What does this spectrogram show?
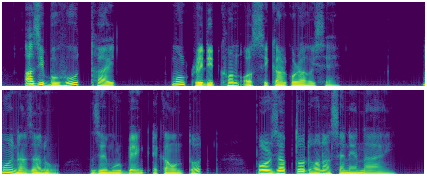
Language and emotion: Assamese, sad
